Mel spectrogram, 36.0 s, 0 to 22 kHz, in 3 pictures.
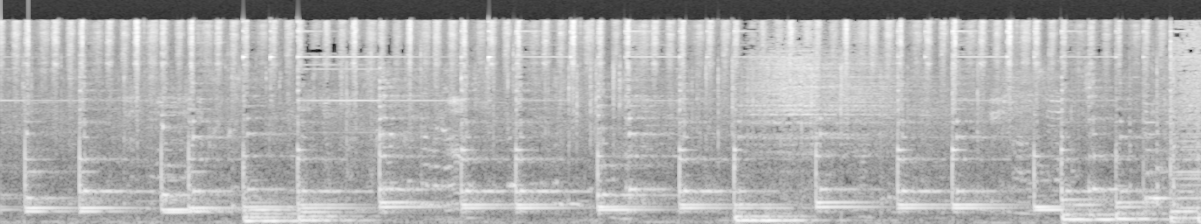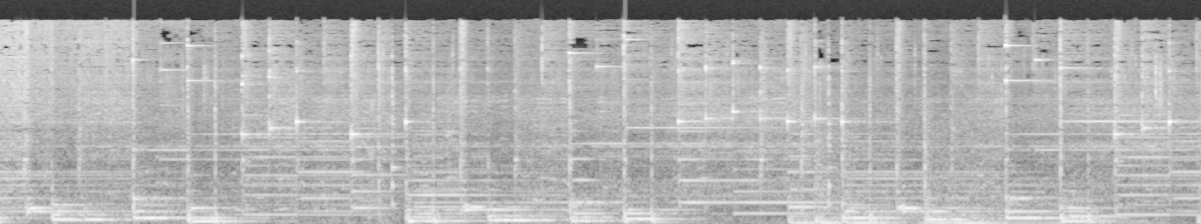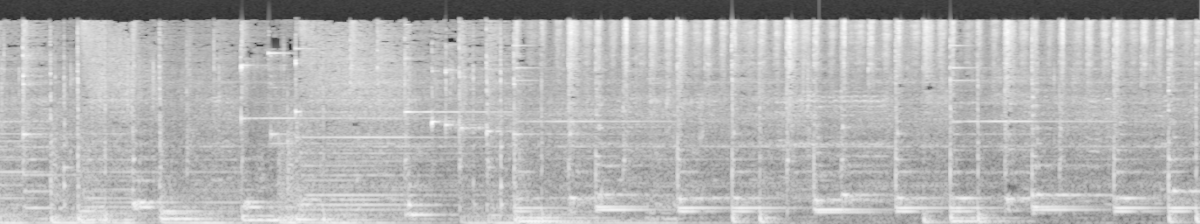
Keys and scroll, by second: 4.1 m, 7.7 ctrl+z, 8.4 v, 9.8-15.4 typing, 11.9 ctrl+a, 17.1-19.6 typing, 27.0 a, 29.9 alt+Right, 30.5 v, 33.4 ctrl+g.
